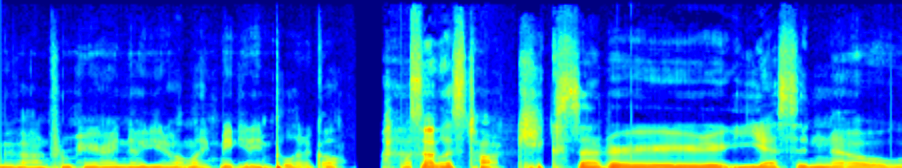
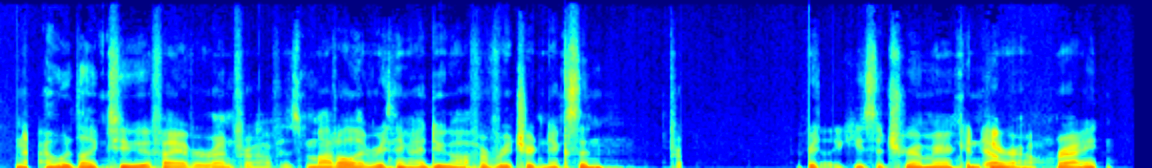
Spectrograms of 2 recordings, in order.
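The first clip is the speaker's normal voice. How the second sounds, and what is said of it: Sarcastic delivery. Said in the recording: “I'll stop being sarcastic”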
